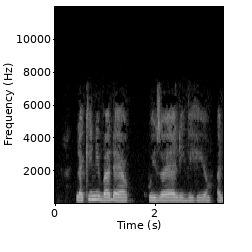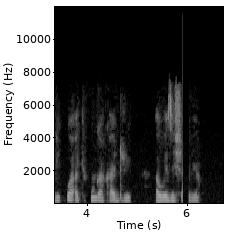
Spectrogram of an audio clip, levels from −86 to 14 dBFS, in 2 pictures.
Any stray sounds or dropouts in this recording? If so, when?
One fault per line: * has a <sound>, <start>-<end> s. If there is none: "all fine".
* has a dropout, 5.9-6.0 s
